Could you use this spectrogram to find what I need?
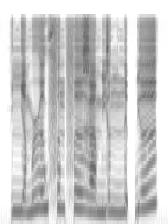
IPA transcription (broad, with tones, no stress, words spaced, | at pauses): ɲa˨˩˨mɹə˧˥wfə˧m fəː˧ɣa˨˩m jə˨˩ŋne˨˩p̚ jəː˧˥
